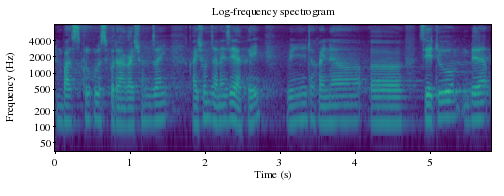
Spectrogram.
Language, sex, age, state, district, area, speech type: Bodo, male, 18-30, Assam, Chirang, rural, spontaneous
